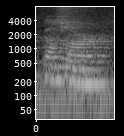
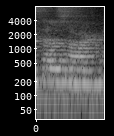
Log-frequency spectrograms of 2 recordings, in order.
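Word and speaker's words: Belzhar: yeah thank you so this book belshar which some people pronounce belzar which is fine but I'll answer anything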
